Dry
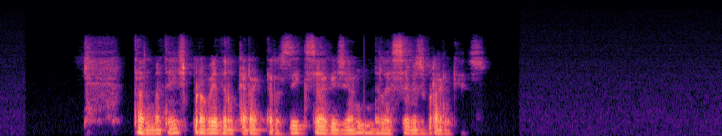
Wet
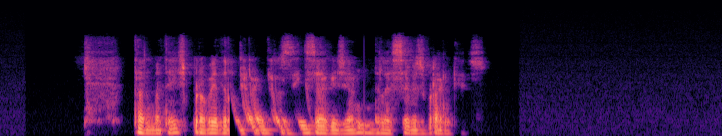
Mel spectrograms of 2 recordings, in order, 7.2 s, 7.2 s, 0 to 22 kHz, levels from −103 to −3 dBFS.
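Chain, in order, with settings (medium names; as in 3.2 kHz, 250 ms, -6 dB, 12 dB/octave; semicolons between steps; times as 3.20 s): 2.29–3.15 s: phase dispersion lows, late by 124 ms, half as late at 520 Hz; trim -3 dB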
